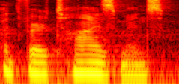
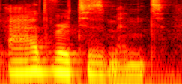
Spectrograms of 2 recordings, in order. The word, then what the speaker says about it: advertisement: of car advertisements so advertisement is an american accent so if you want to pronounce it in a british accent you can say advertisement advertisements okay advertisement is a british accent but in american accent we say advertisement but in british it's it's advertisement be careful about that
